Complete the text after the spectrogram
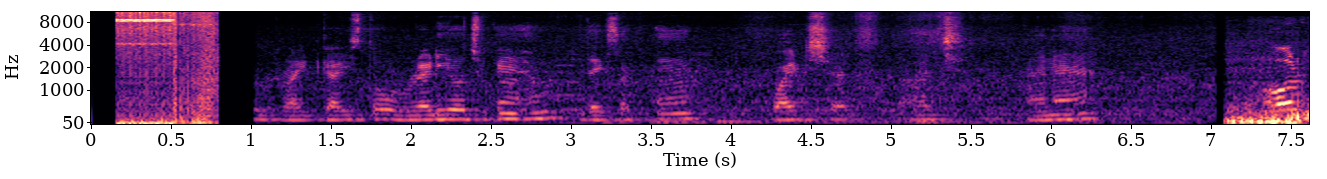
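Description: A young man talks casually nearby.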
